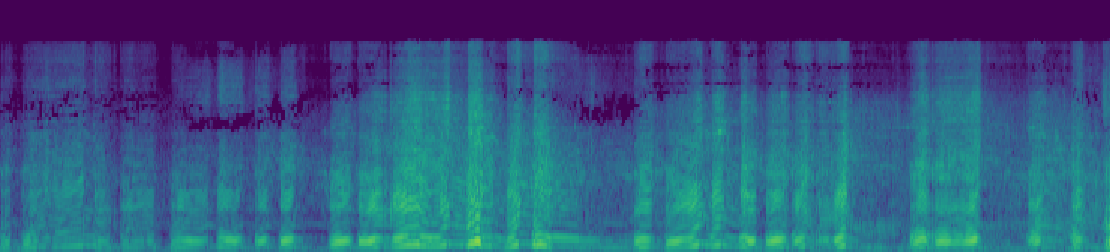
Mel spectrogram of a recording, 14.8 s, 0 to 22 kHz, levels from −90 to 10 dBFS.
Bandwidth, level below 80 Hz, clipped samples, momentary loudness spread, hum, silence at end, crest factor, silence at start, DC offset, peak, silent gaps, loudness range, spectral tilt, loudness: 11.5 kHz; -52 dBFS; under 0.1%; 17 LU; none; 0 s; 24 dB; 0 s; under 0.1%; -2 dBFS; none; 11 LU; -5.5 dB/octave; -24 LUFS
